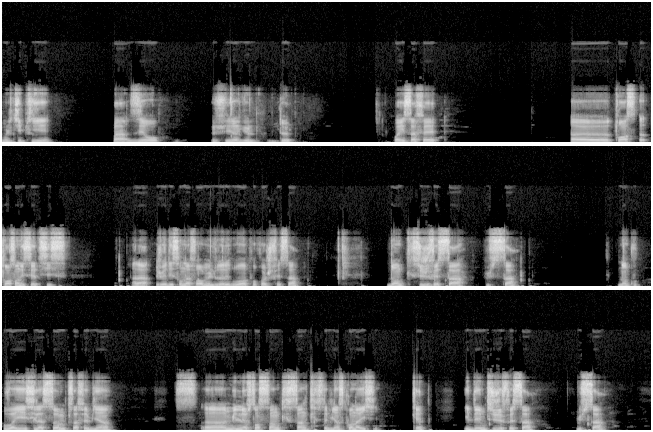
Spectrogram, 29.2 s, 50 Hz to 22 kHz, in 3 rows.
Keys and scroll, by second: 0.0 \, 1.7 0, 3.2 ,, 3.9 2, 5.0 Return.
